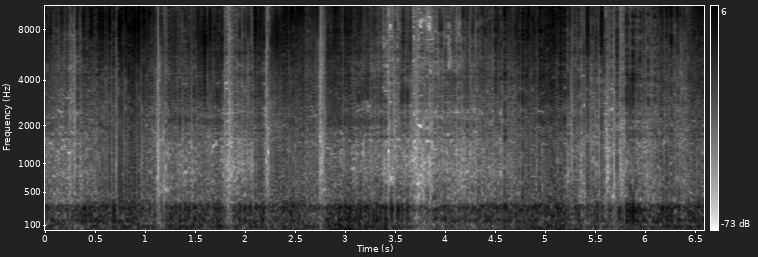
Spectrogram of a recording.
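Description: Long nails on both hands scratch and stroke the rounded, hollow metal mesh grille of a large condenser microphone. The result is a dense, continuous rumbling scrape concentrated in the low end, with brief dips and swells in level as the strokes change.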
